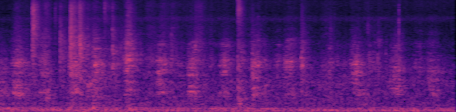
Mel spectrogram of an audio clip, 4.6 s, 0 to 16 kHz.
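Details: Two dogs playing for dominance at home, a 10-week-old Siberian Husky puppy and a one-year-old German Shorthaired Pointer; rapid breathy panting bursts with soft scuffling, brief low human speech nearby.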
